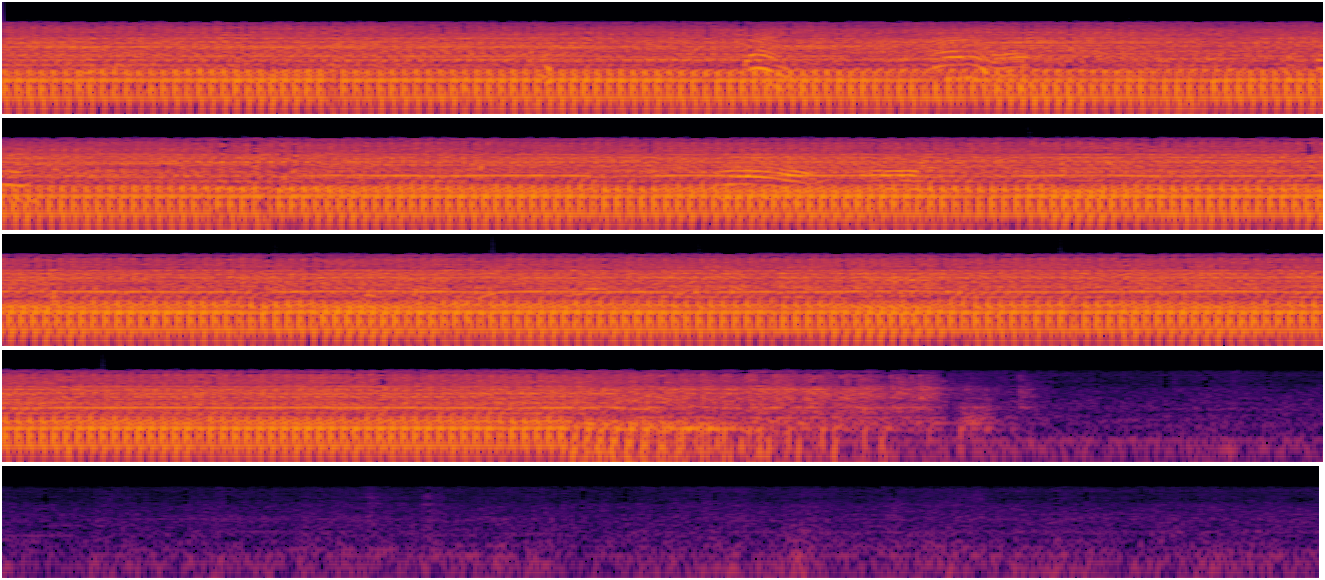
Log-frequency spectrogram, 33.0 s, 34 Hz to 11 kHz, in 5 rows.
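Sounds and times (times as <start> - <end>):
engine idling: 0.0 - 25.1.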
